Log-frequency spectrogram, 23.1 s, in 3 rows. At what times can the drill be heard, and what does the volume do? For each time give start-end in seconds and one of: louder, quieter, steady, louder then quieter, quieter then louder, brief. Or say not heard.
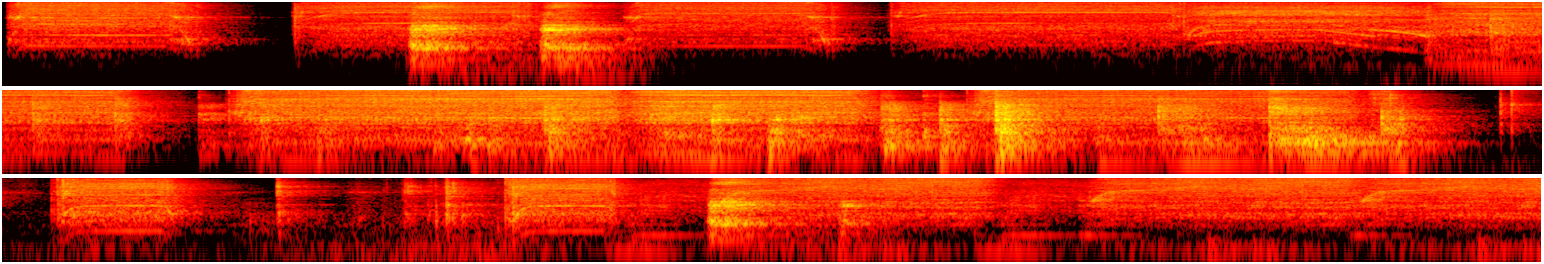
0.0-23.0 louder then quieter.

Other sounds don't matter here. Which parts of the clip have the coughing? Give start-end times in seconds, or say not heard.
2.0-3.0, 11.0-12.4, 18.9-19.7.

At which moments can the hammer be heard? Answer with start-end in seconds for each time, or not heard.
7.1-14.8.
